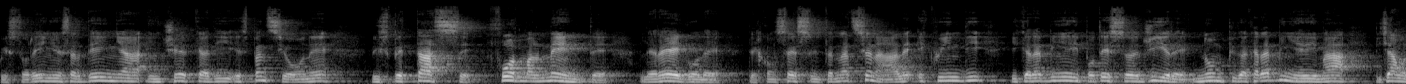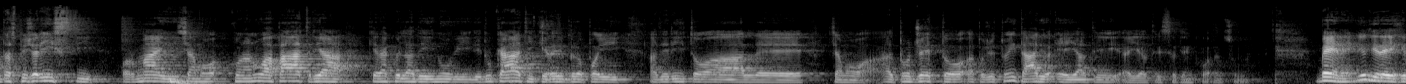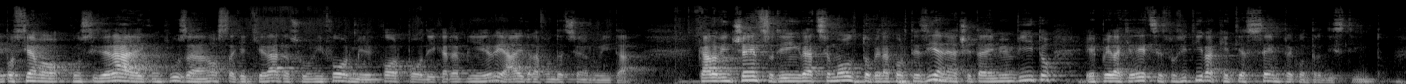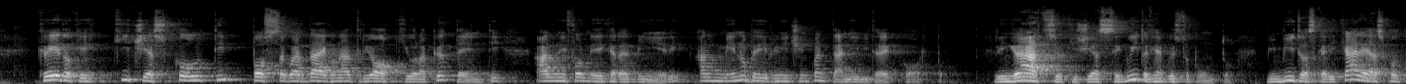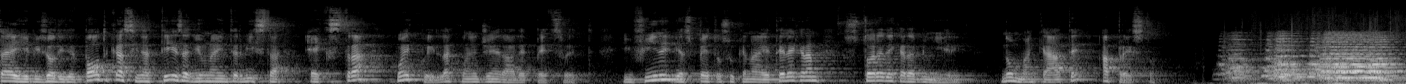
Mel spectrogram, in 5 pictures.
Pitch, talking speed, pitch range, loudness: 140 Hz, 145 wpm, 120-160 Hz, -23 LUFS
